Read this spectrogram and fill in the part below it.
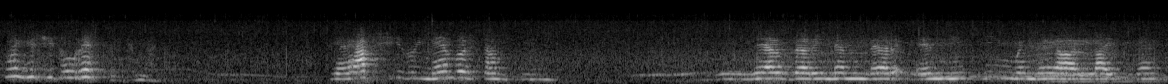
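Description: A woman's voice: high voice, fairly even intonation, slow, pauses often. A woman acting an uneasy, wondering character in a 1930s horror film. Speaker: film actor. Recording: echoey, hissy 1930s film soundtrack.

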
